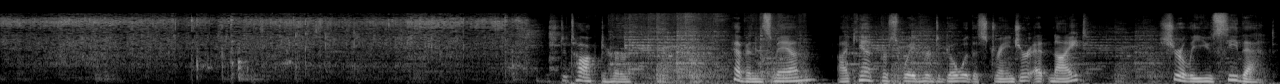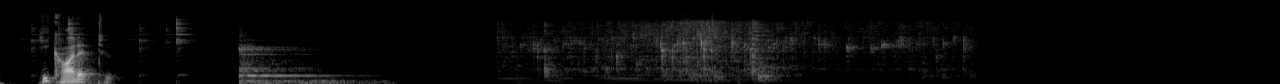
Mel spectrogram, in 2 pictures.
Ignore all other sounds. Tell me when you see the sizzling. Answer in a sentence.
The sizzling can be heard from 0.0 to 5.3 s and from 17.8 to 22.6 s.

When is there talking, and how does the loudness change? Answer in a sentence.
The talking can be heard briefly from 5.5 to 6.5 s; and from 7.2 to 13.9 s, at a steady volume.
